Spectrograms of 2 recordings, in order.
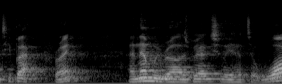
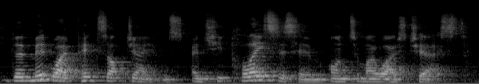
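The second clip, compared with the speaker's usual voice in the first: normal talking voice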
